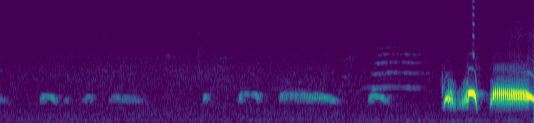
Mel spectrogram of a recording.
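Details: Fighting lure call of a spotted dove: a run of faint, spaced soft coos building up to loud, hoarse clipped coos and a sustained vibrating coo at the end, clean background.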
